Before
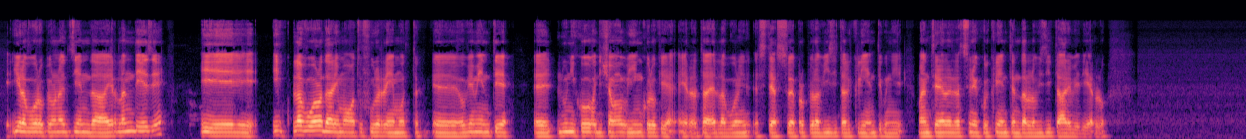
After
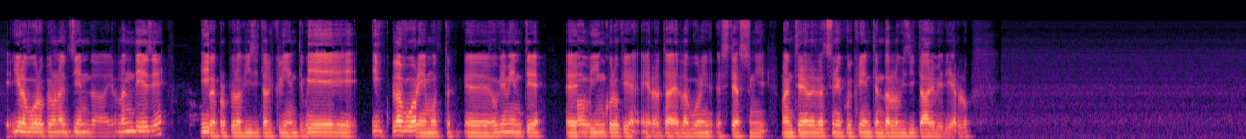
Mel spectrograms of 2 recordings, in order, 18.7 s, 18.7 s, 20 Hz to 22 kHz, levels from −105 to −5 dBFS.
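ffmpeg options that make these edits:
-filter_complex "[0:a]asplit=8[s0][s1][s2][s3][s4][s5][s6][s7];[s0]atrim=end=1.45,asetpts=PTS-STARTPTS,afade=t=out:st=1.18:d=0.27:silence=0.16788[s8];[s1]atrim=start=1.45:end=1.67,asetpts=PTS-STARTPTS,volume=0.168[s9];[s2]atrim=start=1.67:end=3.132,asetpts=PTS-STARTPTS,afade=t=in:d=0.27:silence=0.16788[s10];[s3]atrim=start=11.808:end=13.302[s11];[s4]atrim=start=3.128:end=4.752[s12];[s5]atrim=start=5.758:end=8.182[s13];[s6]atrim=start=9.218:end=11.812[s14];[s7]atrim=start=13.298[s15];[s8][s9][s10]concat=n=3:v=0:a=1[s16];[s16][s11]acrossfade=d=0.004:c1=hsin:c2=hsin[s17];[s17][s12]acrossfade=d=0.004:c1=hsin:c2=hsin[s18];[s18][s13]acrossfade=d=0.004:c1=hsin:c2=hsin[s19];[s19][s14]acrossfade=d=0.004:c1=hsin:c2=hsin[s20];[s20][s15]acrossfade=d=0.004:c1=hsin:c2=hsin"

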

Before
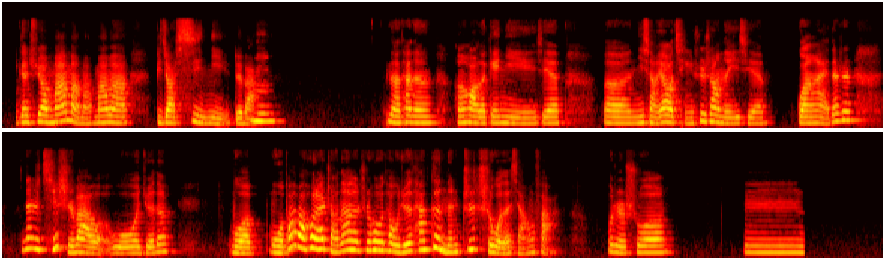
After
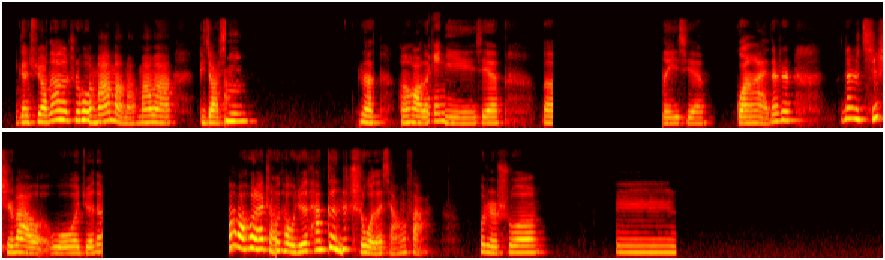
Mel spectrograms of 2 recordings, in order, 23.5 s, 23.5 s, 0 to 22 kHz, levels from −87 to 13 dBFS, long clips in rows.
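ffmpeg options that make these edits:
-filter_complex "[0:a]asplit=13[s0][s1][s2][s3][s4][s5][s6][s7][s8][s9][s10][s11][s12];[s0]atrim=end=0.572[s13];[s1]atrim=start=16.188:end=16.772[s14];[s2]atrim=start=0.568:end=2.382[s15];[s3]atrim=start=3.328:end=5.322[s16];[s4]atrim=start=5.698:end=6.424[s17];[s5]atrim=start=6.42:end=6.7,asetpts=PTS-STARTPTS,asetrate=56007,aresample=44100[s18];[s6]atrim=start=6.696:end=8.14,asetpts=PTS-STARTPTS,afade=t=out:st=1.44:d=0.004:c=hsin[s19];[s7]atrim=start=8.14:end=9.61,asetpts=PTS-STARTPTS,volume=0[s20];[s8]atrim=start=9.61:end=13.87,asetpts=PTS-STARTPTS,afade=t=in:d=0.004:c=hsin,afade=t=out:st=4.256:d=0.004:c=hsin[s21];[s9]atrim=start=13.87:end=15.56,asetpts=PTS-STARTPTS,volume=0[s22];[s10]atrim=start=15.56:end=16.192,asetpts=PTS-STARTPTS,afade=t=in:d=0.004:c=hsin[s23];[s11]atrim=start=16.768:end=17.662[s24];[s12]atrim=start=17.978[s25];[s13][s14]acrossfade=d=0.004:c1=hsin:c2=hsin[s26];[s26][s15]acrossfade=d=0.004:c1=hsin:c2=hsin[s27];[s27][s16]acrossfade=d=0.004:c1=hsin:c2=hsin[s28];[s28][s17]acrossfade=d=0.004:c1=hsin:c2=hsin[s29];[s29][s18]acrossfade=d=0.004:c1=hsin:c2=hsin[s30];[s19][s20][s21][s22][s23]concat=n=5:v=0:a=1[s31];[s30][s31]acrossfade=d=0.004:c1=hsin:c2=hsin[s32];[s32][s24]acrossfade=d=0.004:c1=hsin:c2=hsin[s33];[s33][s25]acrossfade=d=0.004:c1=hsin:c2=hsin"

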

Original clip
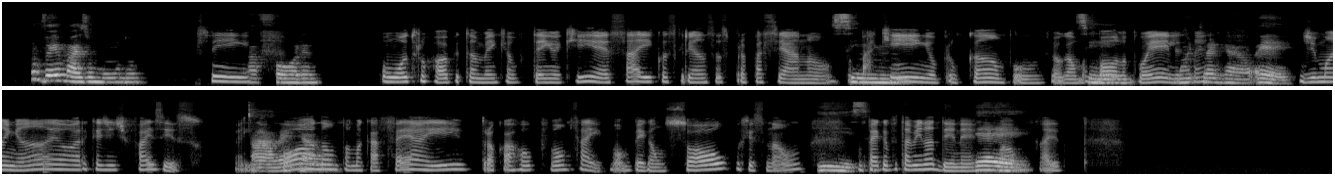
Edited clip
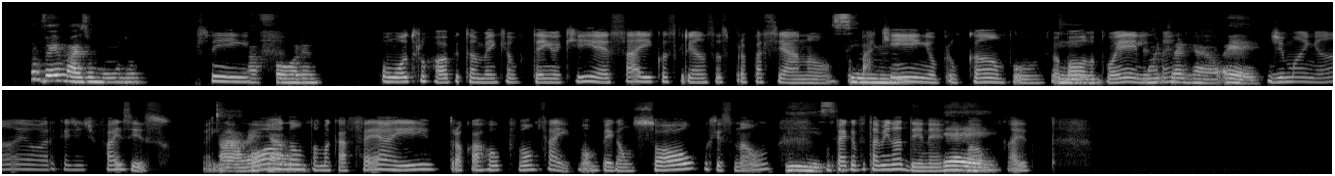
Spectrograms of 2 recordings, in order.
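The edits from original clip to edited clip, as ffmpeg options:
-filter_complex "[0:a]asplit=4[s0][s1][s2][s3];[s0]atrim=end=10.572[s4];[s1]atrim=start=10.888:end=13.25,asetpts=PTS-STARTPTS,afade=t=out:st=2.172:d=0.19:c=qsin:silence=0.375837[s5];[s2]atrim=start=13.25:end=14.59,asetpts=PTS-STARTPTS,volume=0.376[s6];[s3]atrim=start=14.59,asetpts=PTS-STARTPTS,afade=t=in:d=0.19:c=qsin:silence=0.375837[s7];[s5][s6][s7]concat=n=3:v=0:a=1[s8];[s4][s8]acrossfade=d=0.004:c1=hsin:c2=hsin"

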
